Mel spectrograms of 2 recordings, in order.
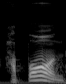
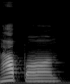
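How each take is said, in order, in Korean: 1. 강세는 두 번째 음절에 있습니다. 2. 강세는 첫 번째 음절에 있습니다. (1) "뒤에 강세가 붙어가지고 합본 하면 일본이 됩니다" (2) "앞에 강세했으면 오후입니다"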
